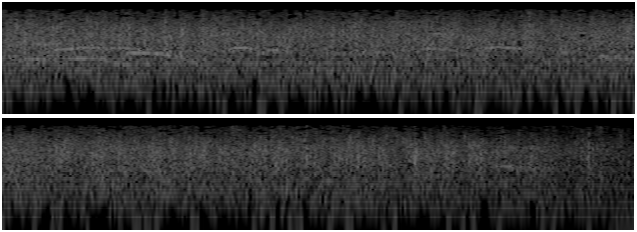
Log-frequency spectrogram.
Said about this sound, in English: Oh, we ought to clap our hands and thank God for the message.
